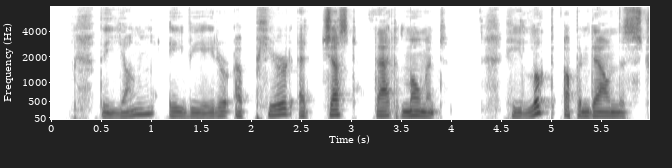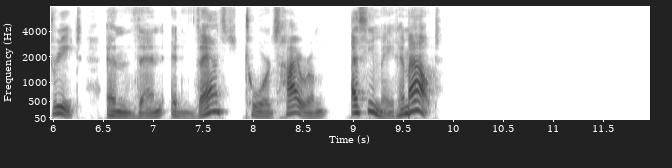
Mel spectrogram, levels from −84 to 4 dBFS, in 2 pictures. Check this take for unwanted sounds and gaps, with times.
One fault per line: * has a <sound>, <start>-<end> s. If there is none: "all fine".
all fine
